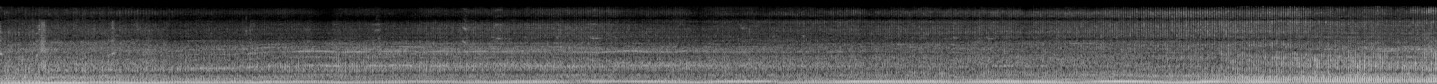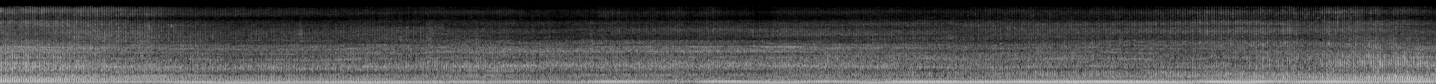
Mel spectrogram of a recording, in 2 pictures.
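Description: Mahindra diesel tractor engine running steadily while pulling a cultivator through dry soil, its note wavering a little as the load changes.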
